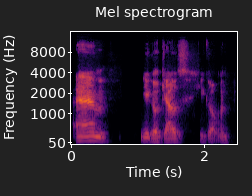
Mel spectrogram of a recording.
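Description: Man telling lively stories. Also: fairly low pitch, slow pace. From Scotland. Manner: animated storyteller, repeats words as he goes. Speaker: cricketer guest. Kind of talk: casual podcast chat.

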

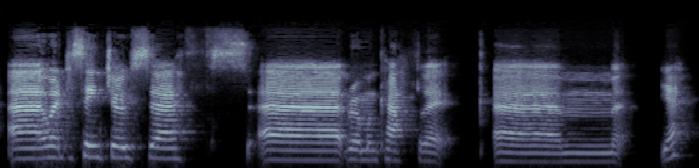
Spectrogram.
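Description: Bright-voiced Swansea woman chatting. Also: medium pitch, fairly even intonation, slow pace. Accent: South Wales, Swansea. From Swansea, South Wales. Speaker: podcast guest, elite triathlete. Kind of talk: casual interview chat.

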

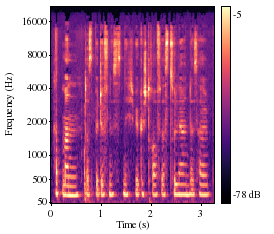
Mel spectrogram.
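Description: This young German woman, a science student from Mannheim, shares personal stories as a guest in a relaxed interview. She speaks at a moderate pace in a medium-pitched voice that is gravelly and mellow with a breathy edge, her delivery completely flat.

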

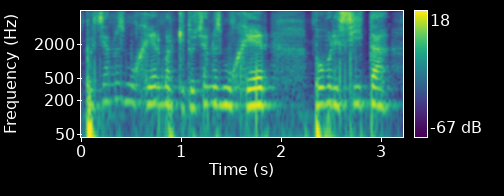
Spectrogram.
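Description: A man's voice: a little high, steady tone, brisk, darkish tone, pitched above the performer's own voice, lightly acted. A man voicing a worried older housekeeper woman, anxiously repeating herself.

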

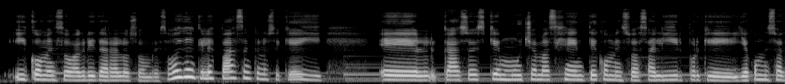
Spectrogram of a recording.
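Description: A woman tells a tense story in a relaxed, mellow voice, stringing repeated words together to build suspense. She slips into the quoted lines as she goes, and faint music plays softly behind her. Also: mid-range voice. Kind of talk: casual spoken storytelling.

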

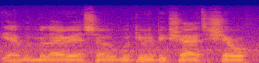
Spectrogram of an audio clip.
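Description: Here the British podcast co-host talks fast in a fairly low, monotone voice, yet stays chatty and jokey, breaking into laughter often during the casual tech chat. The recording is distant, with faint noise.

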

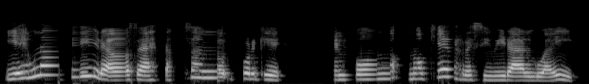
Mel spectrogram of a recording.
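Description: A woman's voice: on the high side, lively intonation, moderate pace, warm tone, dry recording, soft background music. Reflective woman, dull dry sound. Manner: reflective, acts out inner thoughts in quotes. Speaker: therapist guest. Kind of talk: calm explanatory podcast talk.

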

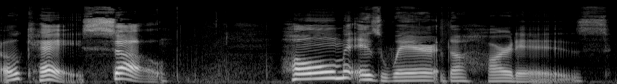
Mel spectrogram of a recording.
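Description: A woman's voice: low-pitched, darkish tone, dry recording. A woman in her late twenties, from the San Francisco Bay Area, hosting a casual solo podcast in a chatty, slangy way. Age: late 20s. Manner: chatty, informal, uses slang. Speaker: podcast host.

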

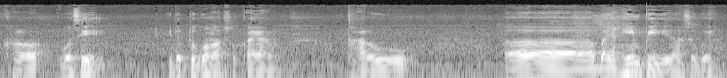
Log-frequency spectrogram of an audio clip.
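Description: A man's voice: on the low side, fairly even intonation, a little slow, long pauses, mellow, a little hiss or hum. A young man, hosting a podcast in casual, rambling, slangy chat full of fillers. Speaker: podcast host.

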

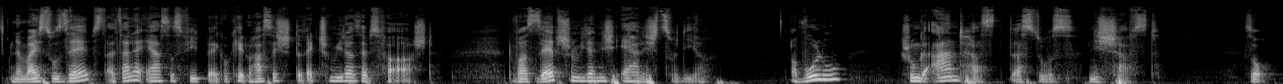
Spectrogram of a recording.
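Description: A man coaching listeners on self-confidence in an earnest, emphatic monologue, slowing down to stress key points. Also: mid-range voice, darkish tone, breathy edge.

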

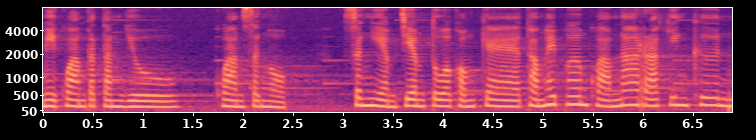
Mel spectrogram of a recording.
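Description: A woman's voice: mid-range voice, darkish tone. Tender woman narrating with long reverb. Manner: slow, tender, emotional storytelling. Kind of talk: scripted first-person audiobook narration. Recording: long reverb with faint background music.

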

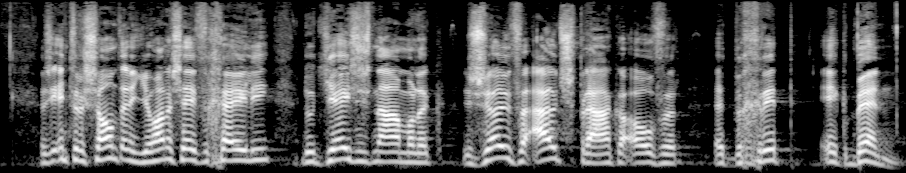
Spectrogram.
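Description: Male pastor, earnest sermon, slightly high voice, halting delivery. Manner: earnest, hesitant with many fillers.

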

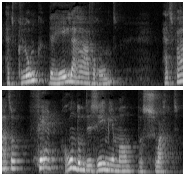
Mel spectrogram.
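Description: A woman reading a folk legend aloud in a calm, measured, dramatic storybook narration. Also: on the low side. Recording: roomy echoing room.

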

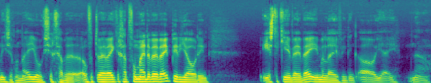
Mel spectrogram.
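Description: Very deep-voiced Dutch man telling stories. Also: no room sound. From Netherlands. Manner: animated anecdotes with many fillers, acts out quoted lines. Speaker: voice-over artist, podcast guest. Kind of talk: casual storytelling interview.

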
